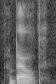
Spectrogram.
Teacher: the next vowel is the unstressed a or schah sound like in the word about this one can be tricky to make it's an upside down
